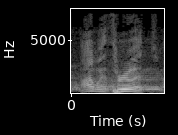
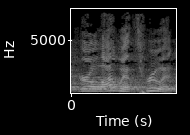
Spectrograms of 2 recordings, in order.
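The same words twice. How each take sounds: First: I went through it, punched out much louder; much louder repeat. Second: Said in the usual way. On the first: Real, not acted. Pastor insisting to wife and church, much louder repeat. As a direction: hammer the line home the second time. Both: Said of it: "I'm telling you".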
